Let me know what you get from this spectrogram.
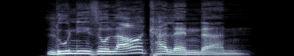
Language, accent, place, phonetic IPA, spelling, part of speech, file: German, Germany, Berlin, [lunizoˈlaːɐ̯kaˌlɛndɐn], Lunisolarkalendern, noun, De-Lunisolarkalendern.ogg
- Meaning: dative plural of Lunisolarkalender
